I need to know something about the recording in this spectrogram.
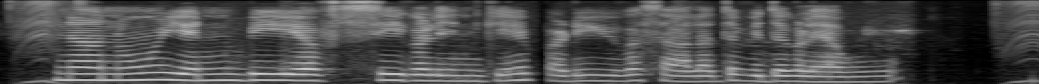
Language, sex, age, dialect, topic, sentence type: Kannada, male, 41-45, Mysore Kannada, banking, question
